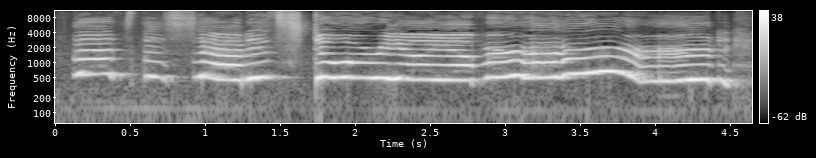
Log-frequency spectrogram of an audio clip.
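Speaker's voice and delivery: very high, loud, slow, sung-out wail. Acted. Girl wails over the sad principal story. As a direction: wail it like bursting into tears. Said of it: "Then she started sobbing".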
